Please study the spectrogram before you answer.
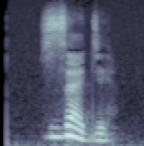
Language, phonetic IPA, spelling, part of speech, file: Russian, [ˈzːadʲɪ], сзади, adverb / preposition, Ru-сзади.ogg
- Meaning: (adverb) behind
